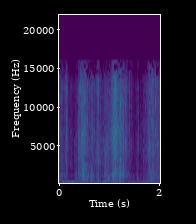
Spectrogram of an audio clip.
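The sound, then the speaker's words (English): Footsteps of a person walking crunch through a deep carpet of dry leaves in the woods of a nature conservancy property in Northampton County on a cool, wintry morning, a steady rustling crackle with soft thuds at each step. The crinkling is fairly quiet and continuous, with no voices. “It was a cool, wintry morning and the woods were quiet except for the sound of my own footsteps in the deep carpet of dry leaves.”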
